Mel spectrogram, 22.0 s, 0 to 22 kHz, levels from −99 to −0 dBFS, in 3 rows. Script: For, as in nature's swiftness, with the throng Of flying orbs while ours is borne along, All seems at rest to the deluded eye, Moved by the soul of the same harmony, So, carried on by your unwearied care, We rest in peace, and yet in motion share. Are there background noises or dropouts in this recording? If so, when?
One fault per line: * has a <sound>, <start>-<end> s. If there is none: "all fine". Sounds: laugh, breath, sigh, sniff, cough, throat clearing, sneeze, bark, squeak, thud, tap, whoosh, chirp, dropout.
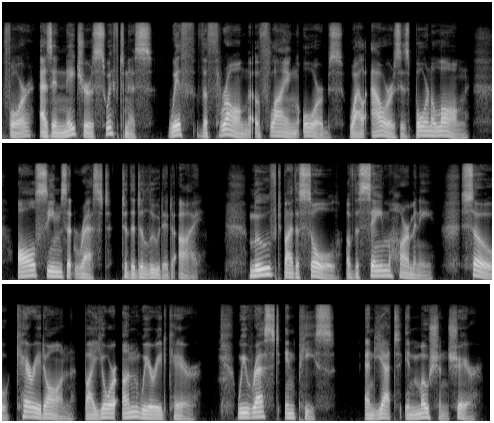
all fine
